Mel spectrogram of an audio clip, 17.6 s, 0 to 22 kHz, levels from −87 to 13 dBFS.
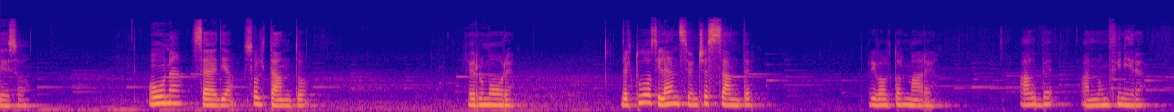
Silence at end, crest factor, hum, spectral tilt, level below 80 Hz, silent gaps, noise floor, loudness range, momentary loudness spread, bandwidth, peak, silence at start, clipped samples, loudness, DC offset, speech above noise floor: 0.25 s; 18 dB; none; -6 dB/octave; -48 dBFS; none; -55 dBFS; 6 LU; 20 LU; 12 kHz; -2 dBFS; 0 s; under 0.1%; -20 LUFS; under 0.1%; 37 dB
